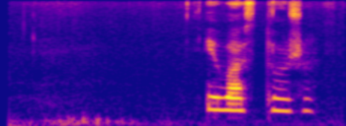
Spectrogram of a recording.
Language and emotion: Russian, neutral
